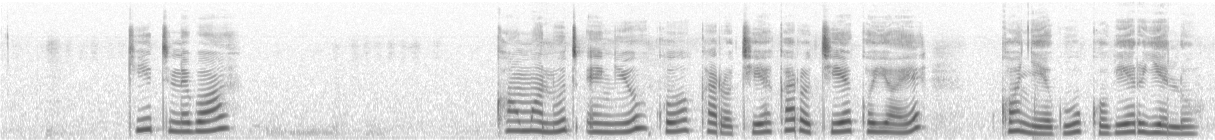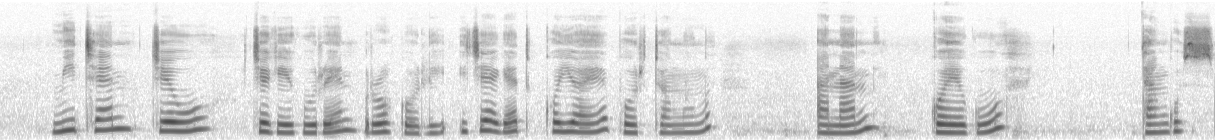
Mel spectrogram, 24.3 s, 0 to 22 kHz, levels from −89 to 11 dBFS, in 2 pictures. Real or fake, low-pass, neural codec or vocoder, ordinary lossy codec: real; none; none; none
